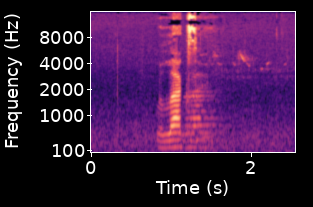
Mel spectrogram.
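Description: A young woman speaks briefly and calmly.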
